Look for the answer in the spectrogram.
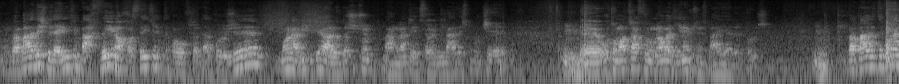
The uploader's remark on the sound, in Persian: عذر خواهی میکنم به خاطر مشکل فنی در ضبط صدا که باعث پایین اومدن کیفیت این اپیزود شد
